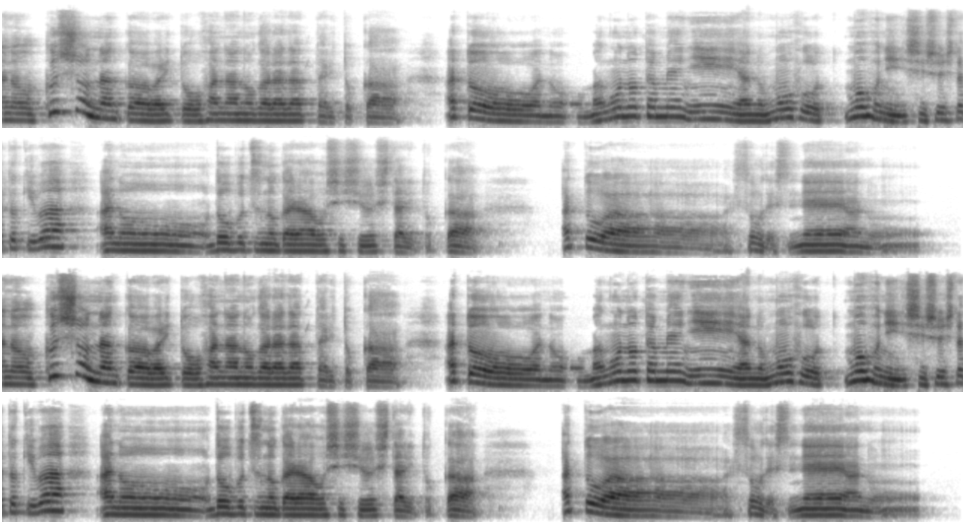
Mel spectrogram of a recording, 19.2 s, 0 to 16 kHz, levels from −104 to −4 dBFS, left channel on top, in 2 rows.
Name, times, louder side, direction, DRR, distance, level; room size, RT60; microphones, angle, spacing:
voice 1, 0.0-14.4 15.2-18.8, right 4 dB, 35° right, 0.3 m, -29 dB
15.0 x 6.1 x 5.6 m
head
